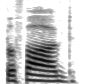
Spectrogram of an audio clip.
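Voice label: "befogged", en, uk British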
